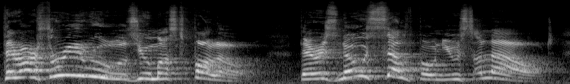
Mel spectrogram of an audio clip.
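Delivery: usual speaking voice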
